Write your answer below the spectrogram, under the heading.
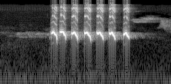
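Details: Sooty-headed bulbul, a lure sound to spur other birds into song: one quick burst of seven evenly spaced bright chirps lasting under a second, in quiet surroundings.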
